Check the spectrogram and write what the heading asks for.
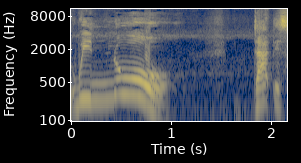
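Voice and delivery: high, loud, drawn-out assertion; emphatic insistence. Real, not acted. Ranter insisting to the people they know about rigging, emphatic.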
